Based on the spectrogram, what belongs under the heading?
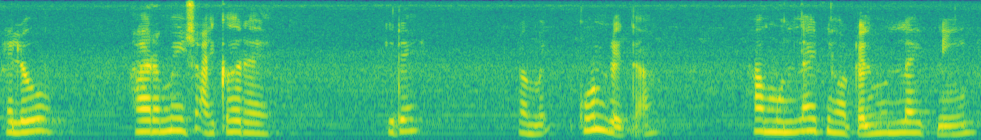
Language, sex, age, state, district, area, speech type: Goan Konkani, female, 18-30, Goa, Ponda, rural, spontaneous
